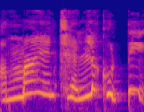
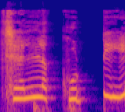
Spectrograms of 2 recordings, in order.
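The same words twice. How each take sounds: First: Said in the usual way. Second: செல்ல குட்டி stretched slowly and lower; fond coo. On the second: Shown as a demonstration. Daughter cooing செல்ல குட்டி to her mother, slow and fond. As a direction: drag out செல்ல குட்டி fondly. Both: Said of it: "repeats the endearment".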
